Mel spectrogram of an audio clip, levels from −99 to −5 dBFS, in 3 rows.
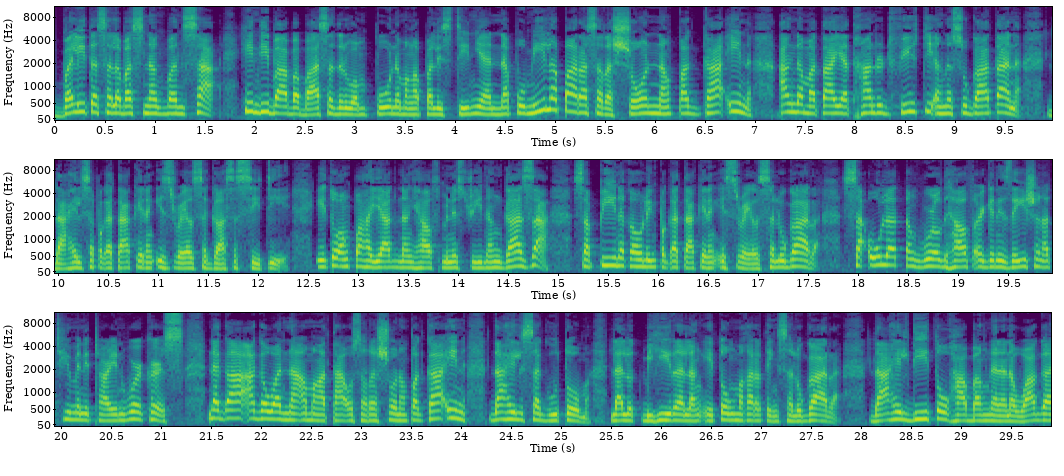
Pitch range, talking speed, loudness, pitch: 170-215 Hz, 160 wpm, -19 LUFS, 190 Hz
